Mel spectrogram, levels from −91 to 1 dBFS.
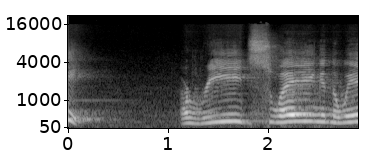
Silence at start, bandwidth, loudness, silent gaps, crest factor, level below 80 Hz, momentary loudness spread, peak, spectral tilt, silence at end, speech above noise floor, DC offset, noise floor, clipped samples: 0 s; 16 kHz; -22 LUFS; none; 20 dB; -64 dBFS; 13 LU; -2 dBFS; -4 dB/octave; 0 s; 36 dB; under 0.1%; -56 dBFS; under 0.1%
